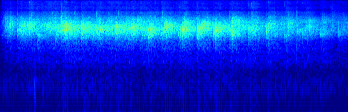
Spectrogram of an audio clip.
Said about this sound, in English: Now begin to give the Lord a round of applause.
